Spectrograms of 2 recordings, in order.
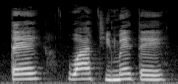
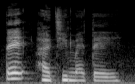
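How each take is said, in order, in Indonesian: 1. Kata kedua diawali dengan bunyi w. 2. Kata kedua diawali dengan bunyi h. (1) "Jangan sampai salah baca te wajimete, salah ya" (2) "dibaca te hajimete"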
